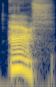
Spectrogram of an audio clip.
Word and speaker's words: Aesc: things coming and joining together and so anyway ash that's how you pronounce it there you go next question how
